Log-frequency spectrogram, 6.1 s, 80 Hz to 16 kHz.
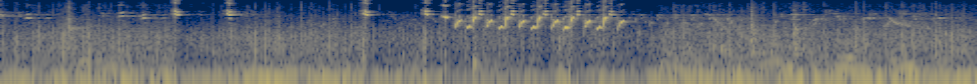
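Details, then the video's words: European goldfinch recorded for the 2016 internet-held World Championship in Goldfinch Song. Scattered high ticks lead into a quick, even burst of about ten liquid, twittering double notes, then low background rustle. "Pesma štiglića"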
